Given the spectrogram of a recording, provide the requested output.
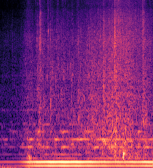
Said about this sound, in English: Alice pushes off from the side and sets off doing a length of front crawl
